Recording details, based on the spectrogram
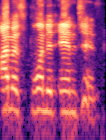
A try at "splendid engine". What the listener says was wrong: So you said spread engine, not a splendid engine. You said spread engine.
